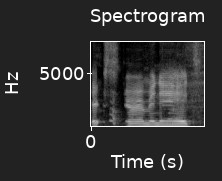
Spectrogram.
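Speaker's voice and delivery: slow, low mechanical Dalek; Dalek impression. Joking about sending a Dalek after someone, Dalek voice. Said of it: "send a Dalek after her. Be like".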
